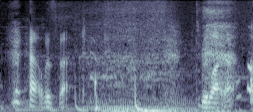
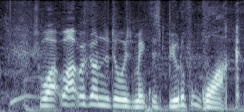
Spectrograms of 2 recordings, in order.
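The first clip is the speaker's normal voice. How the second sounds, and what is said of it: Imitates another person's voice. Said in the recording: “my Anthony impression”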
